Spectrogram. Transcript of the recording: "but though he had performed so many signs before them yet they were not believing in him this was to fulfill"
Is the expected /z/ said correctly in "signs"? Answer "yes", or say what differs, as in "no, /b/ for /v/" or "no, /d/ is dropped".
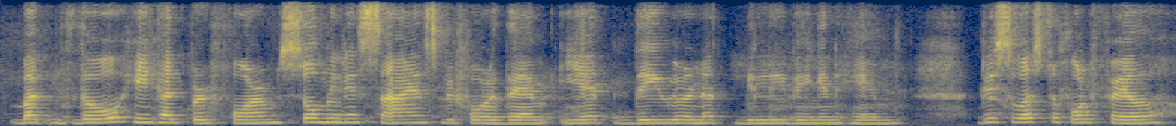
no, /s/ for /z/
